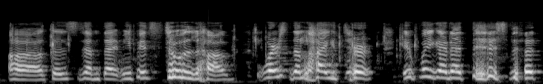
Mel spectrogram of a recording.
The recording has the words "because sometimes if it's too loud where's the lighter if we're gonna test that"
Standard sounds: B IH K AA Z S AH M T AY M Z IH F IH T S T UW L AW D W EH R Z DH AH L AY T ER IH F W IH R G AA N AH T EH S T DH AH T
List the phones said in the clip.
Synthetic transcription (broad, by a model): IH K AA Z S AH M T AY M IH F IH T S T UW L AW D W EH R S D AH L AY T ER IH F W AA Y G AA N AH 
